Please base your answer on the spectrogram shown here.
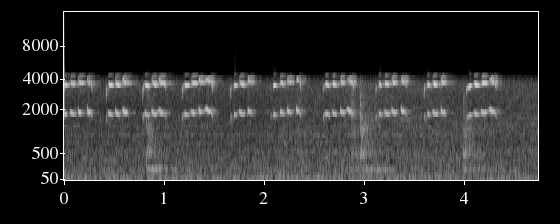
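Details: Common kestrel, a mated pair in a long exchange of calls: short, sharp, slightly rising notes repeated in quick runs of two to three, about ten in under five seconds, over a quiet background.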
